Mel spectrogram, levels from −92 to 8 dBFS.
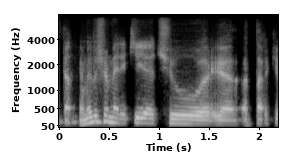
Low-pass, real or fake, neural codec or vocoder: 7.2 kHz; fake; codec, 16 kHz, 1 kbps, X-Codec, HuBERT features, trained on balanced general audio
